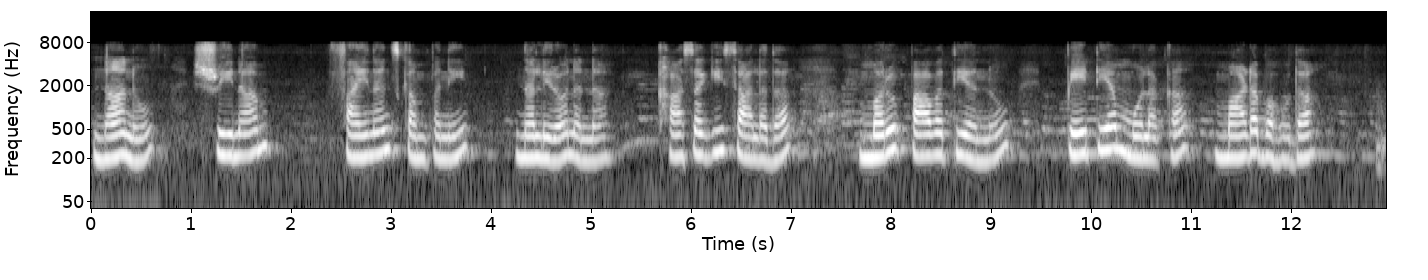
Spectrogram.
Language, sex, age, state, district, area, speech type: Kannada, female, 30-45, Karnataka, Bidar, urban, read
